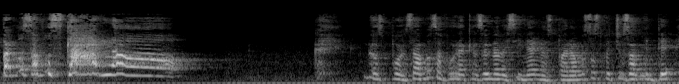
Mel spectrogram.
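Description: A middle-aged woman with a Mexican accent tells a comic anecdote, animated and swearing, laughing through her words. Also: a little high, fast. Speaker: storyteller. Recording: echoey room.

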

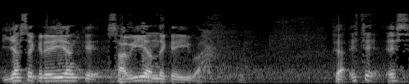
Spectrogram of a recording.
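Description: A man's voice: fairly high pitch, lively intonation, normal speed, slight background noise. Chatty Spanish man giving a lecture. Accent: Spain Spanish. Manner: conversational, often repeats words and checks understanding. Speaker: teacher of Eastern arts. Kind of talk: lecture to a live audience.

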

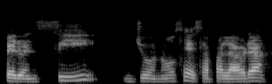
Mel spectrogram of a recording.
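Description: A woman's voice: deep voice, unhurried, dry recording. A woman chatting on a talk show panel, telling stories animatedly and acting out both sides of conversations. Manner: animated storyteller, acts out both sides of phone calls. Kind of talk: casual chat.

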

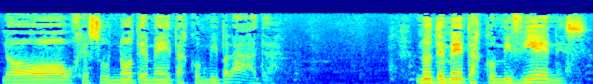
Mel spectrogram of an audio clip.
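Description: A man's voice: mid-range voice, flat delivery, slow, voice pushed down. A preacher voicing a reluctant rich young man. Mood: pleading.

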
